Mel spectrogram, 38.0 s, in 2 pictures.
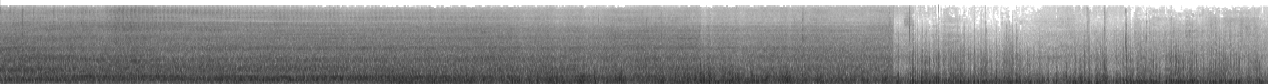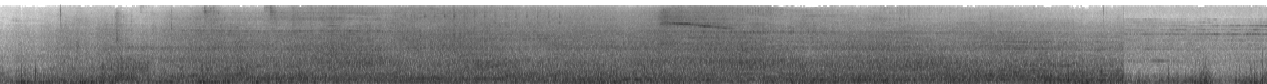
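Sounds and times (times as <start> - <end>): train rumbling past: 0.0 - 38.0
falling squeal: 28.8 - 31.5, 35.9 - 38.0.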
